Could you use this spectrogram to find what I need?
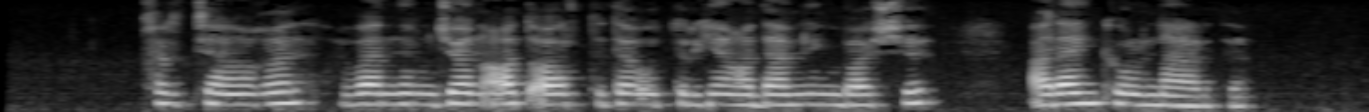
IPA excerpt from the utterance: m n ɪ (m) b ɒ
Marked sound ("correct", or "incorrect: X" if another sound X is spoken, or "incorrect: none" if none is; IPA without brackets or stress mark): incorrect: ŋ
